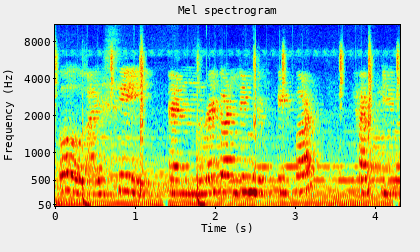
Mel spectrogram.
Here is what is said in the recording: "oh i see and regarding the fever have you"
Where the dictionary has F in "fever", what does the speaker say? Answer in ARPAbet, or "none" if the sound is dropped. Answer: P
